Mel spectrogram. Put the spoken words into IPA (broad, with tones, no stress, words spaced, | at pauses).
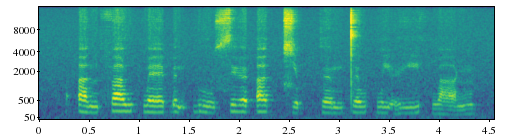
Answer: ʔa˧˩n fa˧whwɛ˨˩ɓə̰˧˨n ɓu˧˩ sɨ˧ə̯ʔa˦˥t̚t͡ɕə˨˩p̚ kə˨˩mt̪ə˧w hwḭ˧˨ə̯ɣi˨˦hwa˧˩˨ŋ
